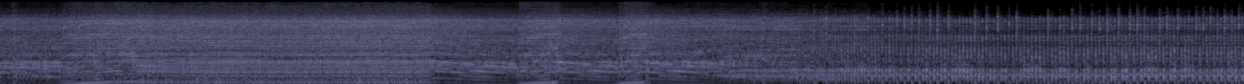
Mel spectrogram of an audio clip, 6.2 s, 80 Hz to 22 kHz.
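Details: Homelite XL-2 chainsaw, two-stroke, test run after bar maintenance to check oiling: cracks up to a high even scream, drops and blips a few times, then steady rev; running healthy, sprocket slightly noisy from some wear.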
